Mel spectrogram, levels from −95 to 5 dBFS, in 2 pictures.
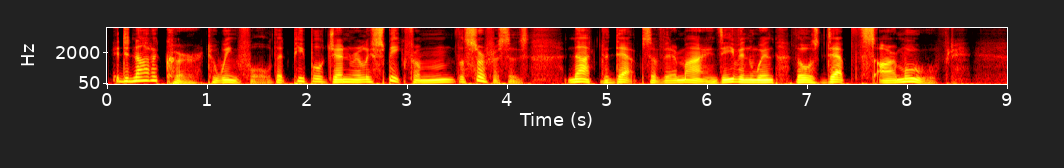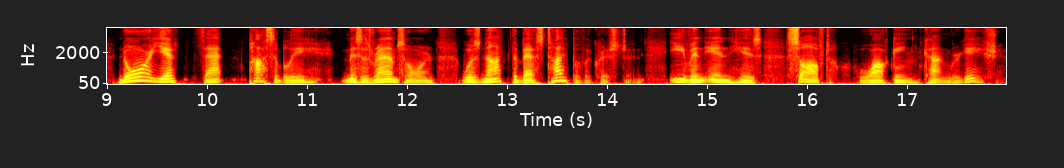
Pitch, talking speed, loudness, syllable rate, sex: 115 Hz, 150 wpm, -19 LUFS, 4.5 syllables/s, male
